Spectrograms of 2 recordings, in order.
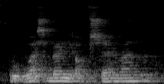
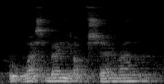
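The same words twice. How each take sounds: Both takes have the same delivery.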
